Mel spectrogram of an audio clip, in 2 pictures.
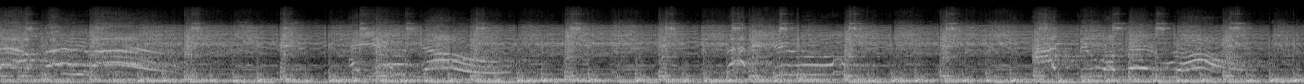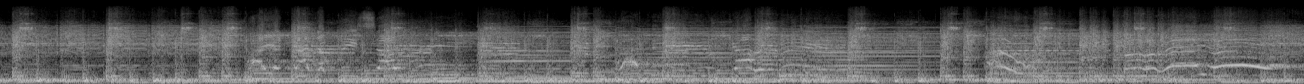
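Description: A loud, raw 1960s Pacific Northwest garage rock song in pre-psychedelic style plays throughout, with distorted fuzz guitar, pounding drums and a hoarse, screaming lead vocal whose words are hard to make out.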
